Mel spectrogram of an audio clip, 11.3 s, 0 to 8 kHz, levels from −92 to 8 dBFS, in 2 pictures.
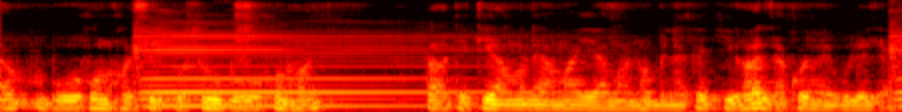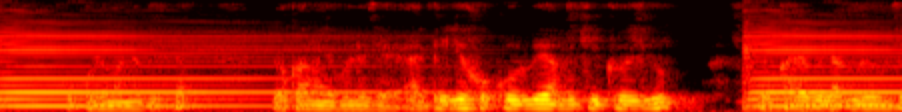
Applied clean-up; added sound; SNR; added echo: none; Bowed string instrument; 7 dB; reverberation time 0.2 s.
